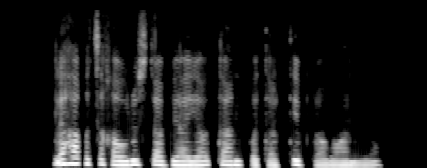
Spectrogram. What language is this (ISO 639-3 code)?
pus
